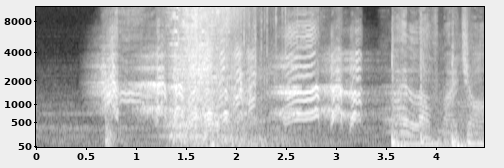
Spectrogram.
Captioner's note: scoffs; deranged laughter; Everwhen cracking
